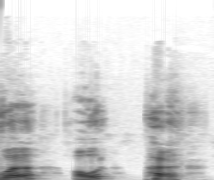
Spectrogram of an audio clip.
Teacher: दंतोष्ठ, अर्थात किस वर्ण का उच्चारण दंत और ओष्ठ दोनों जगहों से किया जाता है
